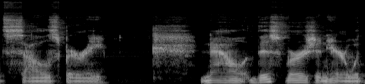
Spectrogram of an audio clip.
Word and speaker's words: Salisbury: album by Uriah Heap salsbery uh salesberry is spelled but we all call it salber now this version here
